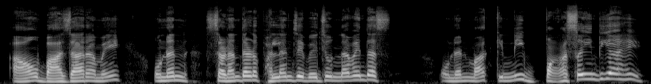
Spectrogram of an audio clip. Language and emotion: Sindhi, disgusted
